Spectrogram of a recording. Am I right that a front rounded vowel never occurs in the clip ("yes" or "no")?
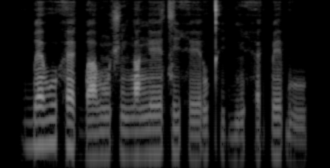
yes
